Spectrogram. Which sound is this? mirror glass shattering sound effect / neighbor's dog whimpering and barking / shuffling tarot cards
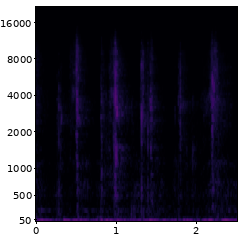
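shuffling tarot cards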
